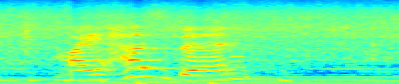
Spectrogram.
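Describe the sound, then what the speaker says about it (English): Sausage and hamburger browning in a pan, a steady close sizzle and fry running throughout, with a person talking over it. "I am browning a roll of sausage and a pound of hamburger."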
